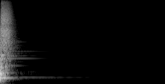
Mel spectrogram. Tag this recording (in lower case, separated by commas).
snare drum, music, percussion, musical instrument, drum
